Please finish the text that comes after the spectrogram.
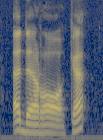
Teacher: Dal qalqala, no hams.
